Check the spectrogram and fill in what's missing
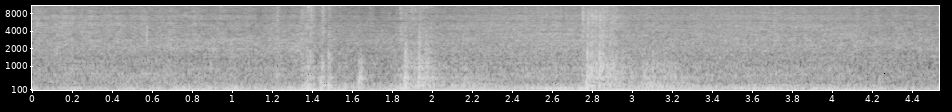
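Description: Exhaust of a 1954 Ford F-100 V8 rumbling at idle, with a few short throttle blips rising over the deep, steady burble, close and loud with no voices.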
